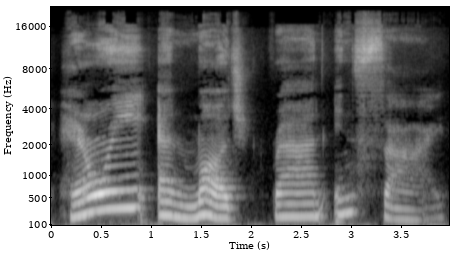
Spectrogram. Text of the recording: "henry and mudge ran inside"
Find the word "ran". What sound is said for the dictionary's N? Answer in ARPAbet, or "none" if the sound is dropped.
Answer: N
